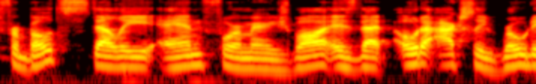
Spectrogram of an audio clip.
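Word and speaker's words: Mary Geoise: Mary Joie, but don't call it Mary Joe's.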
